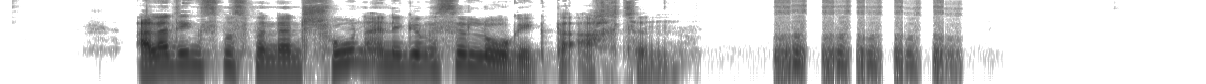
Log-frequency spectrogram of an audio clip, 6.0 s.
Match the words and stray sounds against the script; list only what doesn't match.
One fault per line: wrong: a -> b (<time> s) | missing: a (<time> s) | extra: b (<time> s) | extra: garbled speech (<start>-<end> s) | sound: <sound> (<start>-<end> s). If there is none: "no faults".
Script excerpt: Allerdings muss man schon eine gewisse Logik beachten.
extra: dann (1.4 s)
sound: laugh (3.9-4.8 s)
